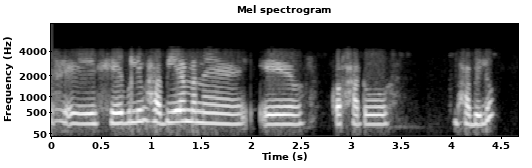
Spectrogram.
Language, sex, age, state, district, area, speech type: Assamese, female, 18-30, Assam, Sivasagar, rural, conversation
